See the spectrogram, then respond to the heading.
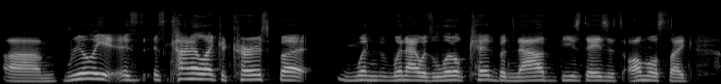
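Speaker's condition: Cleft lip and palate; made eating, talking and singing hard growing up

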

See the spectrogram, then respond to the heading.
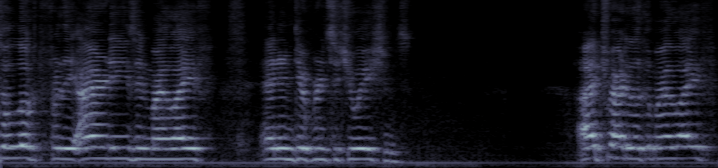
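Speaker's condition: Cerebral palsy; grew up before the ADA

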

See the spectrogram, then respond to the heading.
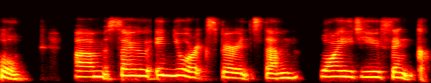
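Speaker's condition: No condition

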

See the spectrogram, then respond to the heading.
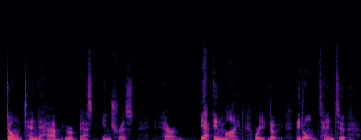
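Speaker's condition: No condition

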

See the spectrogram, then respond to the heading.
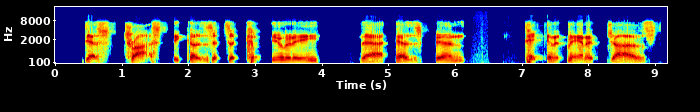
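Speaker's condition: Spasmodic dysphonia; over a decade since onset

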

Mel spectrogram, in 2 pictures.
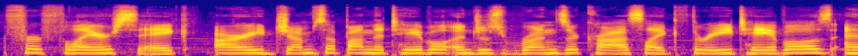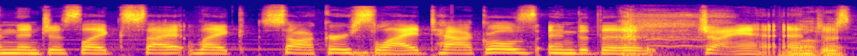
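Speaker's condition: No condition

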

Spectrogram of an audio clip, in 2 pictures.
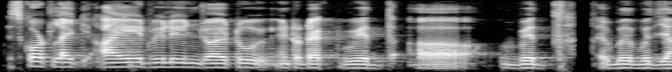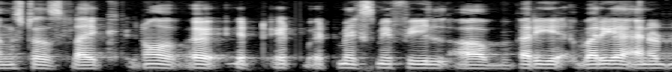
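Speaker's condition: Stammering; stammering since childhood; no stammering noticed during this interview; sometimes stammers on words beginning with s; repeated sounds, repeated words, prolonged sounds

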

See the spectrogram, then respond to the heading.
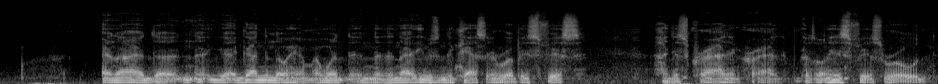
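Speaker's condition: Parkinson's disease; first noticed through falls while walking, diagnosed by specialist, severe difficulty rising from chair, ignored about a year; speech therapy

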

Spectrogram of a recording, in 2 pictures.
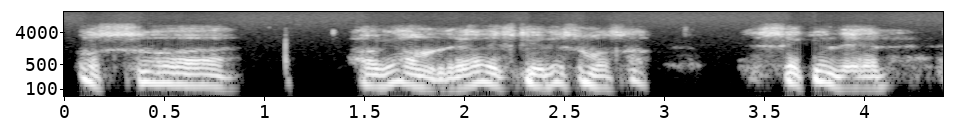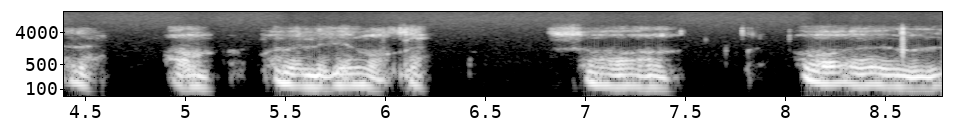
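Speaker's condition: Parkinson's disease; father also had Parkinson's after age 80

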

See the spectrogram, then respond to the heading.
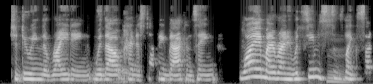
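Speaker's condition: Cleft palate, cleft palate without cleft lip

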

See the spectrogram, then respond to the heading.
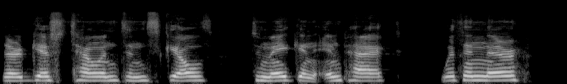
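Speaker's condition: Spastic cerebral palsy

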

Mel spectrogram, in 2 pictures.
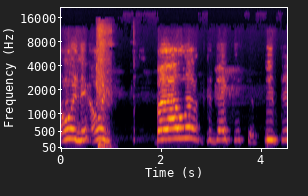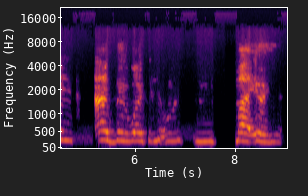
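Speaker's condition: Cerebral palsy; voice sounds different

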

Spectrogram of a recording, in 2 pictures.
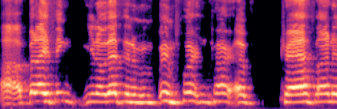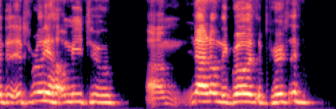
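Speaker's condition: Cerebral palsy; wheelchair user, races with my team triumph

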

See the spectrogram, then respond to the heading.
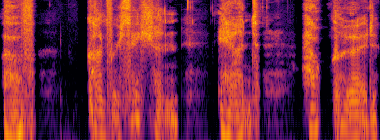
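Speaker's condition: Abductor spasmodic dysphonia; cords open involuntarily

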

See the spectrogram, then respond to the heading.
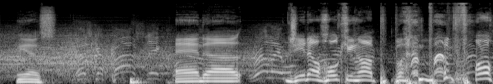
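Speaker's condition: No condition

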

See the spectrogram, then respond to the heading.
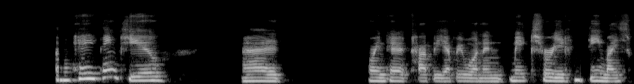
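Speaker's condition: Deafness; deaf and oral, uses cochlear implants to hear; uses spoken Language, also uses American Sign Language

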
